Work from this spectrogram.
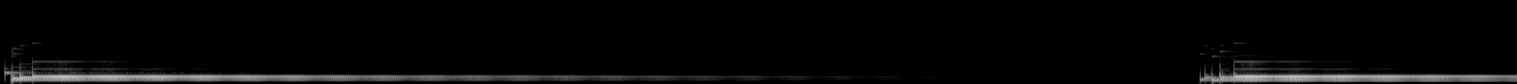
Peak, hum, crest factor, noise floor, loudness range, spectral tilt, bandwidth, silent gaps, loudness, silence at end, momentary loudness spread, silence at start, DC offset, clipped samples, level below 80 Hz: -10 dBFS; none; 18 dB; -89 dBFS; 22 LU; -14.5 dB/octave; 2.8 kHz; none; -25 LUFS; 0 s; 23 LU; 0.05 s; under 0.1%; under 0.1%; -78 dBFS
